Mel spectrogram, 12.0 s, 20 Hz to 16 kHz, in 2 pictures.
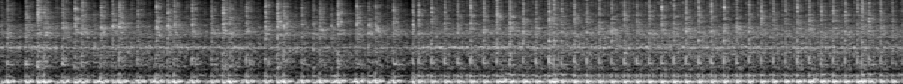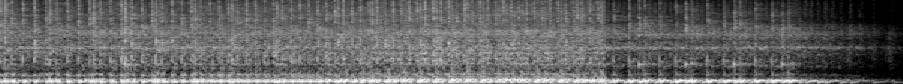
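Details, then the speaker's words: Predator 670cc V-twin dragster, fuel tank about a third full, crankshaft known to have some play: loud choppy steady lumpy idle with small blips before shutoff; sounds healthy. "There it is. It sounds good, man."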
